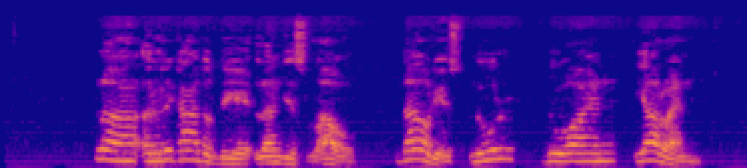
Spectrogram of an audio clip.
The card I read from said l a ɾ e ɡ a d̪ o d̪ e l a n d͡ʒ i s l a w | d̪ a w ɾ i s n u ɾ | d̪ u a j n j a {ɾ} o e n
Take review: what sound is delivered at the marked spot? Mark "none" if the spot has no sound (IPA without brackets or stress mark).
ɾ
